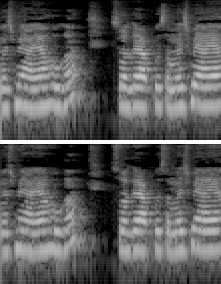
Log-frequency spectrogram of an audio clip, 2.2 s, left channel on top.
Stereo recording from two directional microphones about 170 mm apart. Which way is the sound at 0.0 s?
40° left (ahead or behind).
